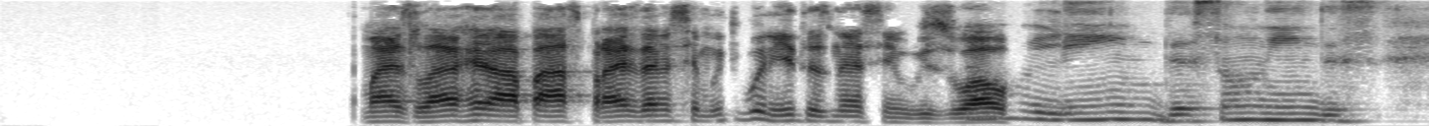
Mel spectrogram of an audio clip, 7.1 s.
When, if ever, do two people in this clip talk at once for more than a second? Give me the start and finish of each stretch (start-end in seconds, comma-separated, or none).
none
